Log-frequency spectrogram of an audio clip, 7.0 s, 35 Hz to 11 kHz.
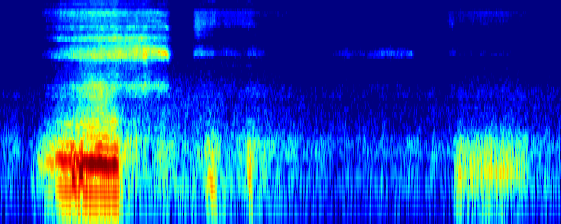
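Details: Clean snoring recording for sleep induction, from a 15-minute track: a loud, low rattling snore on the in-breath, a quieter breath, then another softer snore beginning.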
